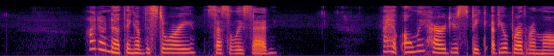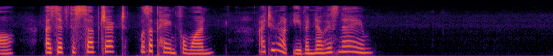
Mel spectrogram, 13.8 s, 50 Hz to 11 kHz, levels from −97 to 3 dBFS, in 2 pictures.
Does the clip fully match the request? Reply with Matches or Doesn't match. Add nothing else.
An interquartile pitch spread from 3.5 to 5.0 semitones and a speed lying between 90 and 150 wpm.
Matches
